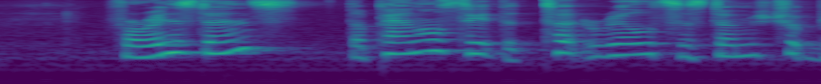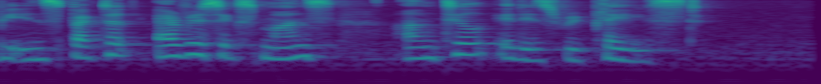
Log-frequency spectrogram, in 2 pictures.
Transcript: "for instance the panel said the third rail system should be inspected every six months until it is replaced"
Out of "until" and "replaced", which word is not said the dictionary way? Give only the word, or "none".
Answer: none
